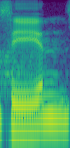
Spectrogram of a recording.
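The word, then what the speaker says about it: س: Nah, cara pengucapan sin ini tipis, ngucapinnya tipis ya. Beda dengan sod ini. Kalau sin tipis, kalau sod gimana? Tebal ngucapinnya. Nah, antara sin dan sod ini ada sifat yang sama.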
